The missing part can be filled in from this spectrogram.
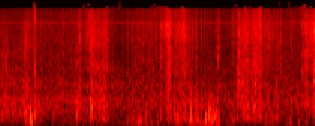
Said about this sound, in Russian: Снег был, но он весь заледеневший. Был такой полудождь, который потом схватился морозом, а весь снег просто заледенел. А сейчас прям мягкий снежок похрустывает. Ну-ка.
